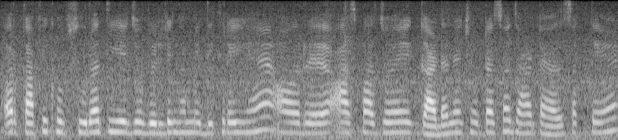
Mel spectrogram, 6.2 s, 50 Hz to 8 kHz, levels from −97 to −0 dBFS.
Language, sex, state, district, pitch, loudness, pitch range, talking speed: Hindi, male, Chhattisgarh, Raipur, 215 Hz, -19 LUFS, 210-220 Hz, 225 wpm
